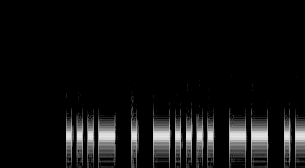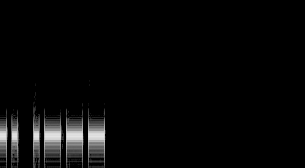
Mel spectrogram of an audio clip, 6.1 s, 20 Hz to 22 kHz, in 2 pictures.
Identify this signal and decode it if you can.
Morse code, heard as a keyed tone, about 23 wpm, 700 Hz. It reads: VE6MRJ
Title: DXCC-100 Call Signs - 6 Characters - Repeated 2x - 22wpm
